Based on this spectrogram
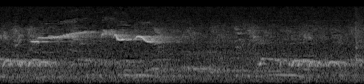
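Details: Oriental magpie-robin song, Ubon Ratchathani, Thailand, 14 October 2021, recorded with a Nikon P1000. One short, high whistled phrase that rises and then drops, followed by lower background chirping.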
